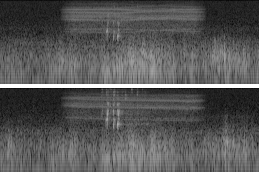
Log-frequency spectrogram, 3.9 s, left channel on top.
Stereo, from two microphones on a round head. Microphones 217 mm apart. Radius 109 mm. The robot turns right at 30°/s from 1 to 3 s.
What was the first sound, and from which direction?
A splash, 65° right (ahead or behind).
